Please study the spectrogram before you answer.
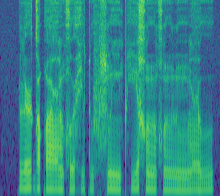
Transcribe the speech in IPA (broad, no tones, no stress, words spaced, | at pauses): lə˞ɡoqʷə˞ʕõ χʷə˞hitʷə˞fsʷĩː pʰiχũː χũːlũː ʕu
